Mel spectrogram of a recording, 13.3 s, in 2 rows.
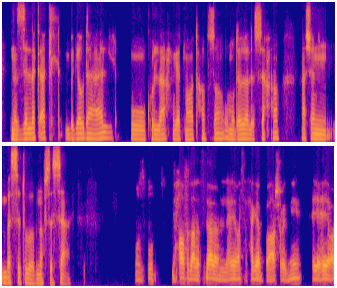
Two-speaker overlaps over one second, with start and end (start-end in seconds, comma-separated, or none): none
